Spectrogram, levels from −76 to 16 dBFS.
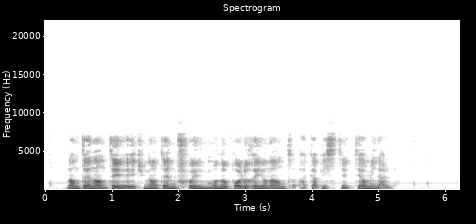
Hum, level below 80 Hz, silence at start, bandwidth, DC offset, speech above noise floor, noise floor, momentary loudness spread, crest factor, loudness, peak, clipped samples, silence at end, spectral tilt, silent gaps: none; -56 dBFS; 0.35 s; 7.6 kHz; under 0.1%; 40 dB; -63 dBFS; 11 LU; 18 dB; -24 LUFS; -6 dBFS; under 0.1%; 1.05 s; -7 dB/octave; none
